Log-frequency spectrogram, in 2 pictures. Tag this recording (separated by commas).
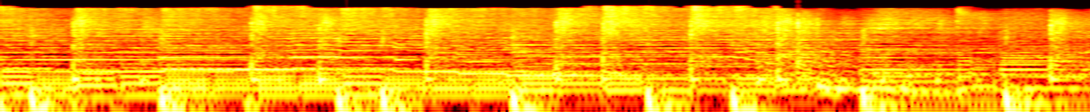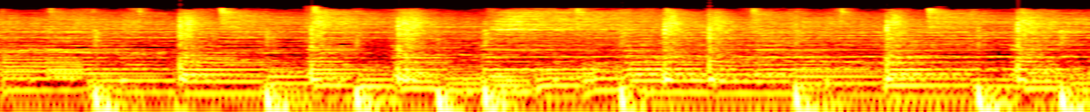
Music, Rhythm and blues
